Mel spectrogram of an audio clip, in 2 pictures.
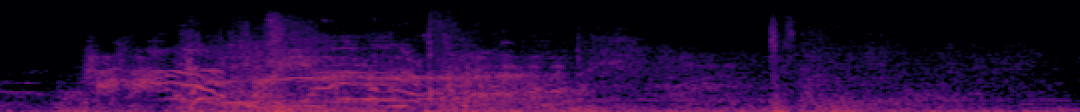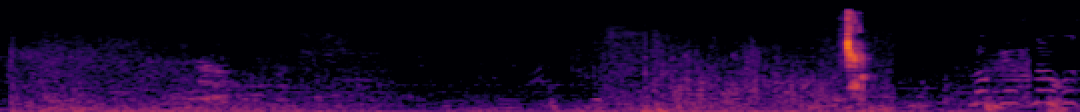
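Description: Game effects of spells and blows crackle and whoosh.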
